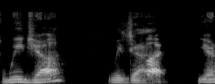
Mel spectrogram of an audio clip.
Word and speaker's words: Ouija: the the one that was first mass-produced is pronounced Ouija? Ouija. But you're not wrong for saying ouiji because when you ask someone if they use the board, you would ask them if they ouiji.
